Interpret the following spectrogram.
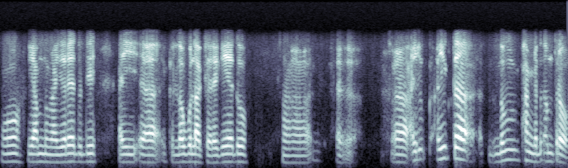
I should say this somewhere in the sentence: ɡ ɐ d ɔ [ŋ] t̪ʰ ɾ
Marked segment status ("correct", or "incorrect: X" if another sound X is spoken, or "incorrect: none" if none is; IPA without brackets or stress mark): incorrect: m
